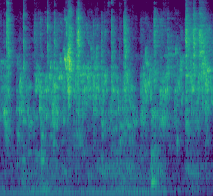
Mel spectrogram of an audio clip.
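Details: Pet budgies chattering in short bursts of scratchy warbling and squeaky chirps, with a low thud about three seconds in.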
